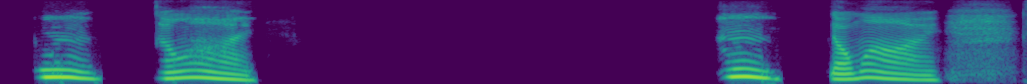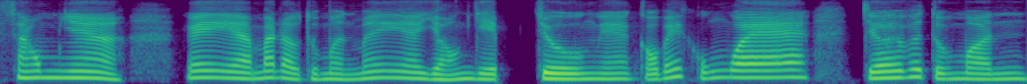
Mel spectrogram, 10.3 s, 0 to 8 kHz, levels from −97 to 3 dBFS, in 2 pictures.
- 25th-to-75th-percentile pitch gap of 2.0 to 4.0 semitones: Yes, average, 3.7 semitones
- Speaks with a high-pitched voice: Yes, high, 220 Hz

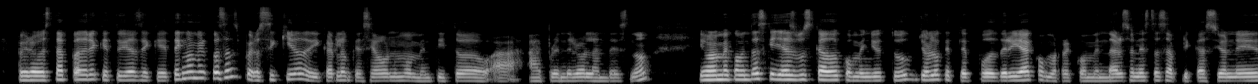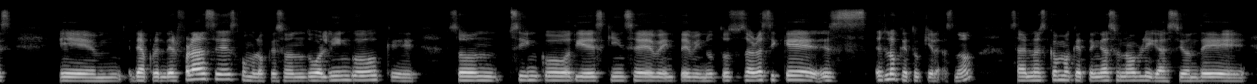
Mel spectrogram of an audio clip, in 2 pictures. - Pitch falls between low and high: Yes, medium, 180 Hz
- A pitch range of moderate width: Yes, average, 3.1 semitones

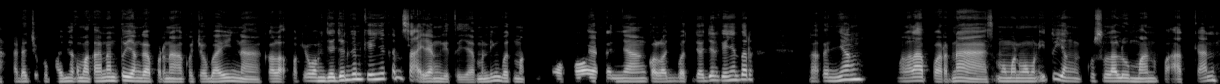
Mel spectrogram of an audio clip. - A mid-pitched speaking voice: Yes, medium, 150 Hz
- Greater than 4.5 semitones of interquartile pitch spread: No, average, 3.4 semitones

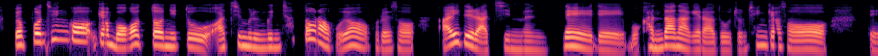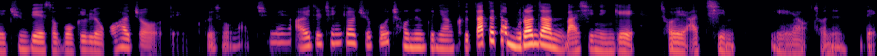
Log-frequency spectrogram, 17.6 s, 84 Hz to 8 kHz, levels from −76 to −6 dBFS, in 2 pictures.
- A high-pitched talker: No, medium, 175 Hz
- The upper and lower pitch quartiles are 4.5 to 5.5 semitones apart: No, wide, 6.4 semitones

